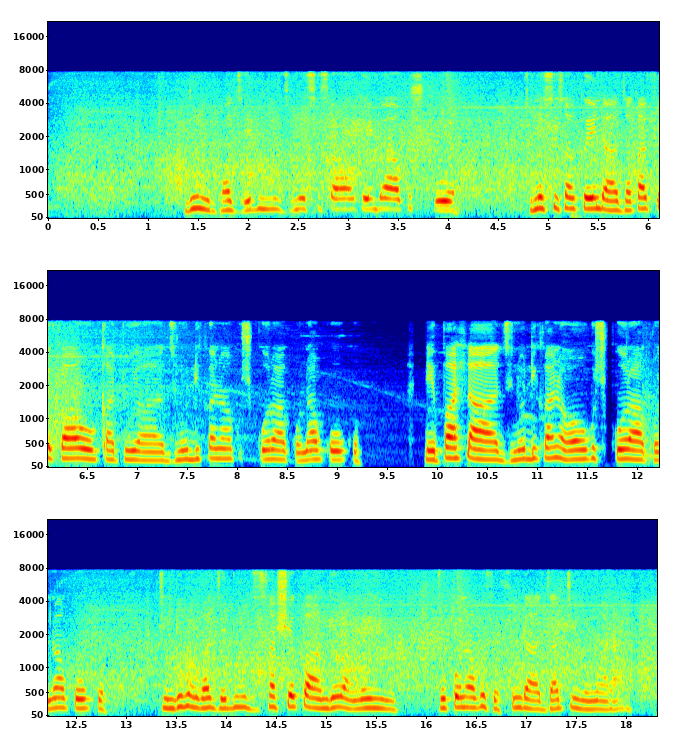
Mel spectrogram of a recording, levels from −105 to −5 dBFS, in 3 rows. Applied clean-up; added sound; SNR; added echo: none; Domestic sounds, home sounds; 14 dB; none.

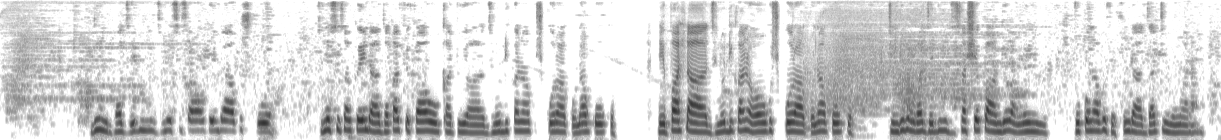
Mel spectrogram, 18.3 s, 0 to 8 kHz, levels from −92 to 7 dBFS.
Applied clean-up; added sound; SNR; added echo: classical method Wiener filter.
